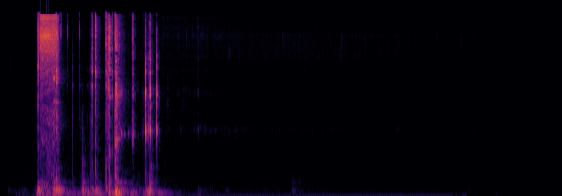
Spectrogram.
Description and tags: Coca Cola Soda Can Opening
Took a break during a VA recording session. Had a can of coke. Thought "why not".
Coca, Soda, Can, fizz, Opening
